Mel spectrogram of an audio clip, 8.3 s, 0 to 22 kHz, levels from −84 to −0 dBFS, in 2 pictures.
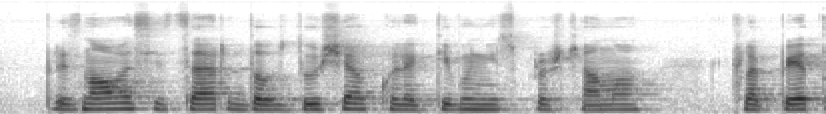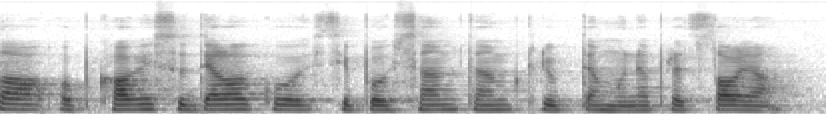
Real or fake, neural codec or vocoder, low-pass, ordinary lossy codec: real; none; none; none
